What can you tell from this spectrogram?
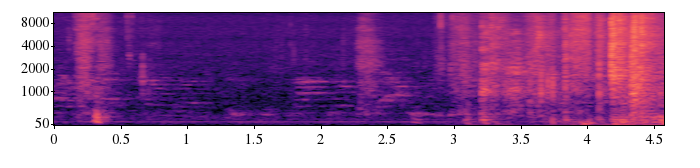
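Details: Miniature schnauzer. A miniature schnauzer whimpers softly with high, quavering whines, breaking off between short sniffs and breaths. Near the end the sounds grow louder and harsher, a quick scramble of yips, snorts and rough bursts.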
